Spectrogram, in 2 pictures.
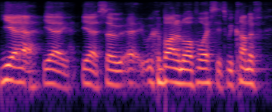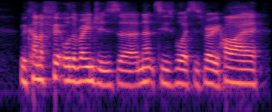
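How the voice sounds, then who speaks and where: A man's voice: medium pitch, fairly even intonation, normal speed, muffled recording. A man, a band member chatting loosely in an interview, often restarting his sentences. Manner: rambling, self-correcting. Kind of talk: casual video call interview.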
